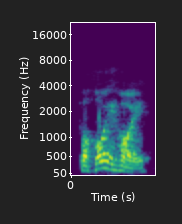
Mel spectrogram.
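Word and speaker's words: pāhoehoe: like the bottom part of this picture it's pronounced pohoy okay and then the third is what's called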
